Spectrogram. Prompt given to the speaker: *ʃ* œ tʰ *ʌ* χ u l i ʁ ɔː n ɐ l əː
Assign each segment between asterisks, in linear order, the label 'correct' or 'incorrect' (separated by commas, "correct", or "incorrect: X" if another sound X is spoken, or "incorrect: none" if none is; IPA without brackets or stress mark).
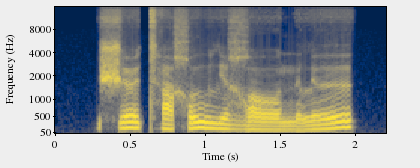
correct, incorrect: a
